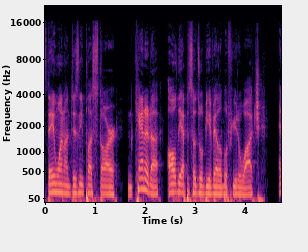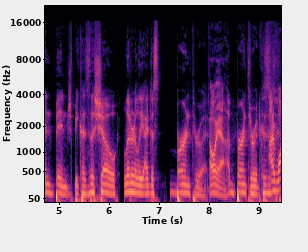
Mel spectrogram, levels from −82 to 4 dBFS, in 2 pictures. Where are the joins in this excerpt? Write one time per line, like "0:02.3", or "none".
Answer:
0:02.4
0:06.2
